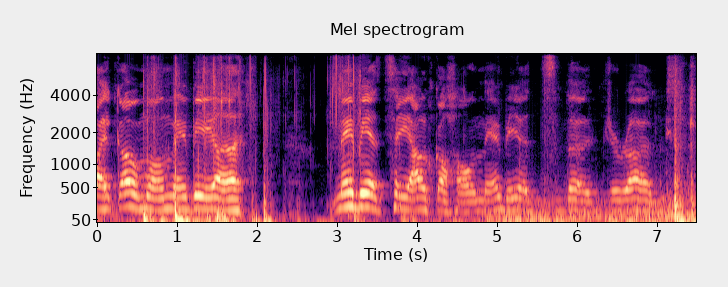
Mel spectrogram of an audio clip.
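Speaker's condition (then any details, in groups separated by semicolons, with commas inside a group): Multiple sclerosis; affects hands and left arm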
